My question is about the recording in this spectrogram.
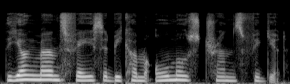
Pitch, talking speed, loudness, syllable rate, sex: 185 Hz, 165 wpm, -17 LUFS, 5.2 syllables/s, female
